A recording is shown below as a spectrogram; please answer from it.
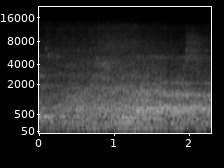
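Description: Group Buddhist chanting in a steady, drawn-out monotone, several voices holding long pitched lines together.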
